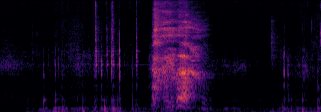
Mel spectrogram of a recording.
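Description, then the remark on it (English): A single muffled cough bursts out partway through, off-mic from the opposite side of the room, with a few faint knocks and rustles around it and no talking. “you're going to cough, you run to the opposite side of the room.”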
